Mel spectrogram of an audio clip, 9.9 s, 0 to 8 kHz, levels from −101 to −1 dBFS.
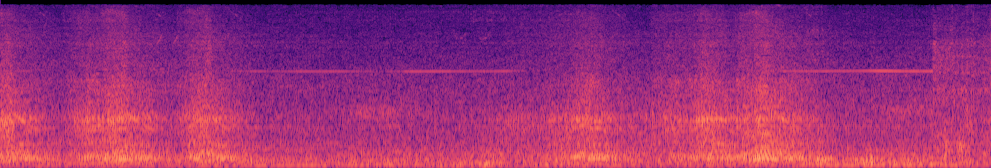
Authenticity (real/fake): real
